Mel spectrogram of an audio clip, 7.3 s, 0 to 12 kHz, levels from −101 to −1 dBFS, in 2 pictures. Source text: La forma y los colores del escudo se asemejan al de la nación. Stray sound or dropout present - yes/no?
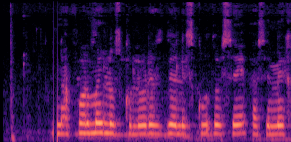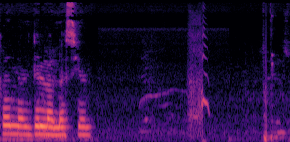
yes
